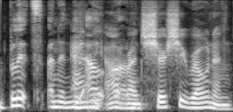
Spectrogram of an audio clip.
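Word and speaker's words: Saoirse: the out Shi Ronin is that how you say it yeah it's got every single vowel in it s a o i r s e and you say it s I think it's cersi yeah it's Irish um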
